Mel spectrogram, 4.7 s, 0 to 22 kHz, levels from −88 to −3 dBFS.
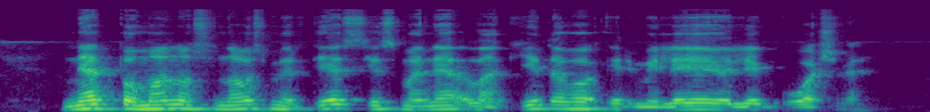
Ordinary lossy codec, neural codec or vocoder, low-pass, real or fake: Opus, 24 kbps; none; 14.4 kHz; real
